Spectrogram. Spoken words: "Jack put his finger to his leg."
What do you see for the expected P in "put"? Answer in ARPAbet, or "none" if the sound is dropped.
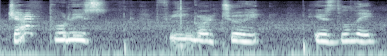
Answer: P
